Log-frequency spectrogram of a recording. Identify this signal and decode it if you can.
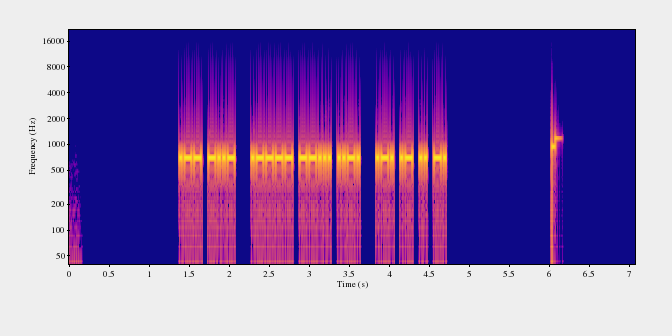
Morse code, heard as a keyed tone, about 40 wpm, 700 Hz. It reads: WX 17F RAIN
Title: K1USN SST QSO Practice 40wpm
